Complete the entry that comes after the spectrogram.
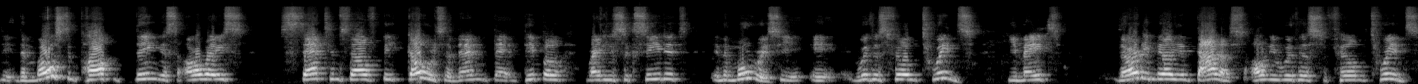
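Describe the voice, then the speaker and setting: A man's high voice, fairly slow, with ordinary pitch variation. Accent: strong German. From Germany. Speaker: historian and author. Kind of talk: interview. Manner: halting.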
